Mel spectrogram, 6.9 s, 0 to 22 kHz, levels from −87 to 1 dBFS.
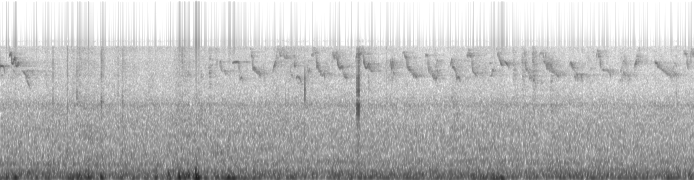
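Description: From start to finish, a faint buzz rides on the sound. It is a resampler restarted on every block. The 16 kHz to 48 kHz conversion handled each 10 ms block separately, leaving a small error at every edge. These repeat at 100 Hz and vanish in silence.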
